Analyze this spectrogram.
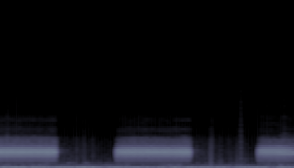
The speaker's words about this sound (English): I went downstairs to the hall phone, dialed it, and got a busy signal.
